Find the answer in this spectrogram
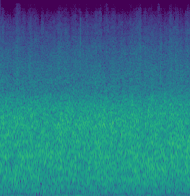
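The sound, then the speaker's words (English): Applause from a concert hall audience at the Royal Albert Hall after an orchestral performance: a dense, steady wash of clapping that holds at an even level throughout, with no voices standing out. “The moment the applause started”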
